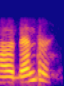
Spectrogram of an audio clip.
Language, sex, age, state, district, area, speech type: Kannada, female, 45-60, Karnataka, Vijayapura, rural, conversation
